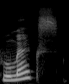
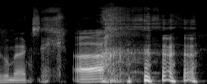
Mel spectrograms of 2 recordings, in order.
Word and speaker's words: Jumex: Is it pronounced Jumex? Yeah, maybe it's probably Jumex.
